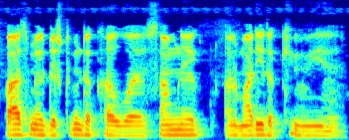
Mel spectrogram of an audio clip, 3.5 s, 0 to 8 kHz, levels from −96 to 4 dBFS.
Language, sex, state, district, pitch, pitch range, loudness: Hindi, male, Uttar Pradesh, Lalitpur, 105 Hz, 100-115 Hz, -20 LUFS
